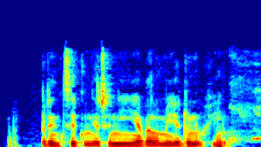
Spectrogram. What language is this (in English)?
Czech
